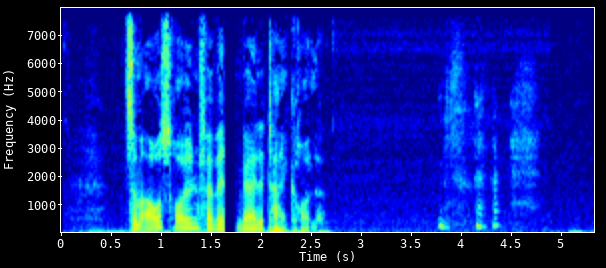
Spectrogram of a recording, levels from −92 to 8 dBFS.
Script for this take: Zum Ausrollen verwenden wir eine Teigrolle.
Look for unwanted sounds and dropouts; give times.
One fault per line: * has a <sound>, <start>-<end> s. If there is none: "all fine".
* has a dropout, 1.6-1.7 s
* has a laugh, 3.8-4.8 s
